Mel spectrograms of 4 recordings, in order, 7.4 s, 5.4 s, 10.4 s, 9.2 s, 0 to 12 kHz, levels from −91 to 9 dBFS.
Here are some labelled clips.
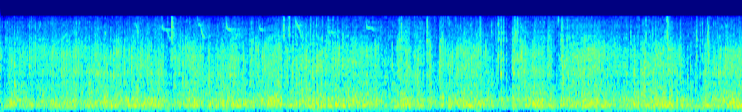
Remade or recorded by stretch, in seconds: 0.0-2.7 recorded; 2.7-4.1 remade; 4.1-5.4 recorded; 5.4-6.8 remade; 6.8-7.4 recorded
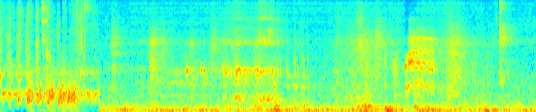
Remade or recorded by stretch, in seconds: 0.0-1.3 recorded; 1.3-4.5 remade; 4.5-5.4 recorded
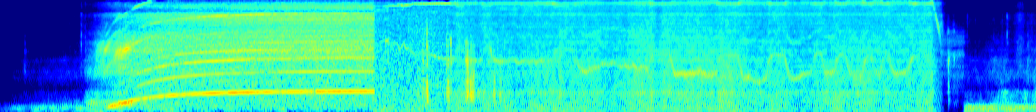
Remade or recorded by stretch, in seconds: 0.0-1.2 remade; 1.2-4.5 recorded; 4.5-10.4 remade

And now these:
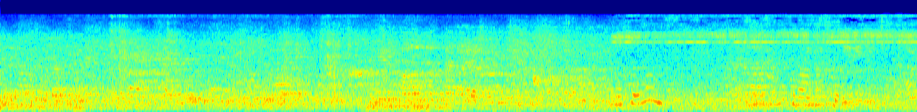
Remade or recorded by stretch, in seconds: 0.0-9.2 recorded

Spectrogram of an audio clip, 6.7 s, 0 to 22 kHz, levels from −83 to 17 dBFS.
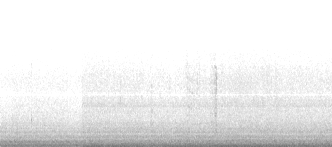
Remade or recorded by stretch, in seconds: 0.0-4.5 recorded; 4.5-5.4 remade; 5.4-6.7 recorded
